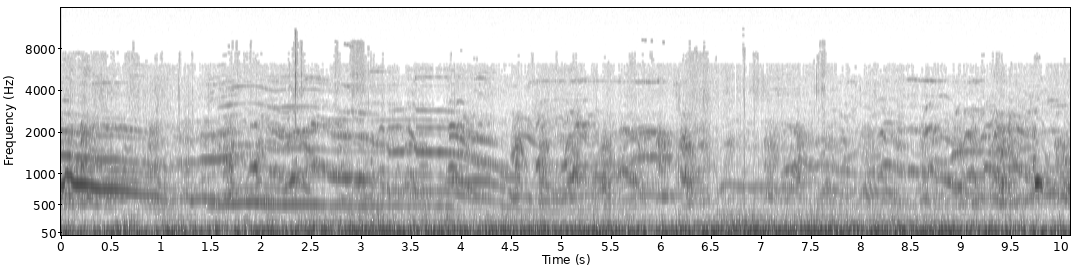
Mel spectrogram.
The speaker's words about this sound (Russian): Так воют ездовые собаки породы хаски. Собачья ферма находится на окраине города, рядом с местной достопримечательностью, дорожным знаком «Осторожно, медведи».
